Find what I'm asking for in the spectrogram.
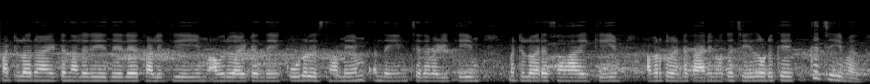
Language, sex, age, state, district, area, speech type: Malayalam, female, 30-45, Kerala, Thiruvananthapuram, urban, spontaneous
